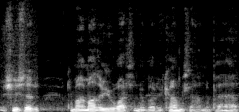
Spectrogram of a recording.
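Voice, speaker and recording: Somewhat breathy and dark, mellow in tone, a man's voice sits at a fairly high pitch with ordinary pitch variation. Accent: American. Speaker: retired country doctor. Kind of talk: family storytelling. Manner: casual, anecdotal.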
